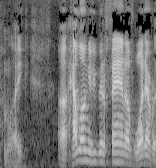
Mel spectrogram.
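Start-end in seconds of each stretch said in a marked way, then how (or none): 1.3-3.1 high, loud mock-eager questioning. Teasing the scammer, high and loud mock eagerness. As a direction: pepper them with fake interest.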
